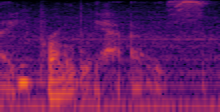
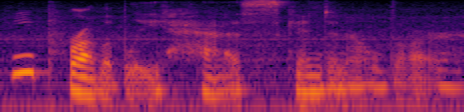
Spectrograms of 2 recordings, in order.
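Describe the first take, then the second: First: Voiceless whispered aside. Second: Said in the usual way. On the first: Real, not acted. Musing about Fulgrim's canon, whispering. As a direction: breathe it out with no voice. Whispered then repeated aloud.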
